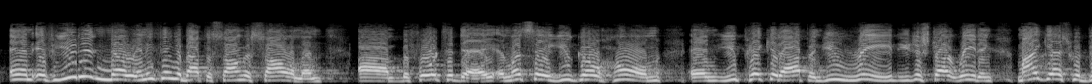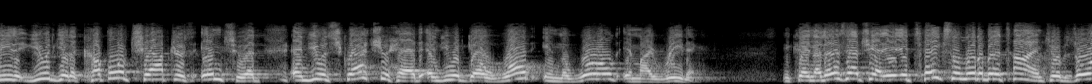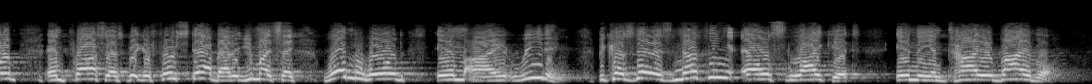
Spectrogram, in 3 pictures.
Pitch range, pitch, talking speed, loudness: 190-245 Hz, 215 Hz, 195 wpm, -15 LUFS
